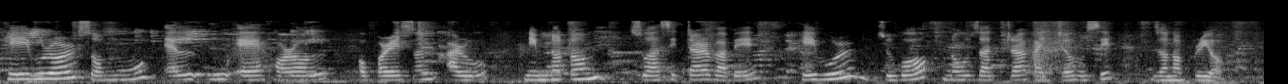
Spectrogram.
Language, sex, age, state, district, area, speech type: Assamese, female, 45-60, Assam, Dibrugarh, rural, read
